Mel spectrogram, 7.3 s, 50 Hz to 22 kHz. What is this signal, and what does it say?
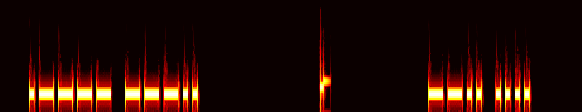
Morse code, heard as a keyed tone, about 20 wpm, 700 Hz. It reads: 18 ZH
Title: Two Letter-Number Combinations - 20wpm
